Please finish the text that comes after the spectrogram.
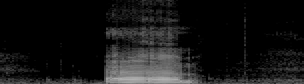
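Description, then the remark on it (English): A single short, voiced sneeze bursts out abruptly and cuts off after about half a second, fairly loud, with quiet room tone before and after. “Bless you.”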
